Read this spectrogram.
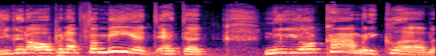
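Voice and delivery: high-pitched comic mimicry; Tracy Morgan impression. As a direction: hand out the gig in a high put-on voice. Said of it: "my other favorite ... is Tracy Morgan".

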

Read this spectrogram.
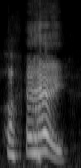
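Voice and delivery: high, loud burst; sudden excited lift; excited shout. Real, not acted. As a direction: pump it up.

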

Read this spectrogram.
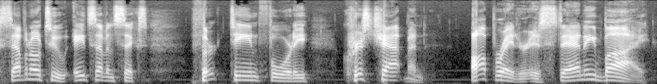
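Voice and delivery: high, punchy promo read; radio contest promo. Acted. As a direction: hype the call-in line.

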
